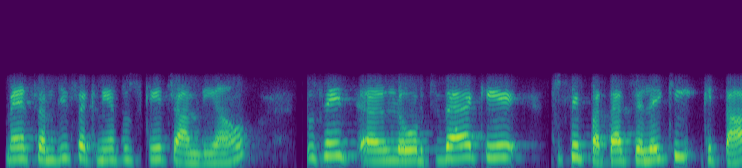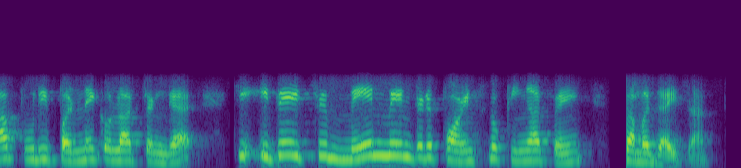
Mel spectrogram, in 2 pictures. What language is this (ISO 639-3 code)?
doi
